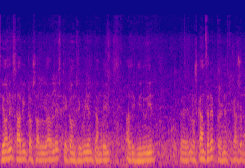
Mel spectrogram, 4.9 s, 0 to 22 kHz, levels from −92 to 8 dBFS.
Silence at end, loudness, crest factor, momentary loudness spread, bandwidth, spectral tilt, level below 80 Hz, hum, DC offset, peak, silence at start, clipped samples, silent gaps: 0 s; -24 LUFS; 16 dB; 7 LU; 11.5 kHz; -8.5 dB/octave; -48 dBFS; none; under 0.1%; -8 dBFS; 0 s; under 0.1%; none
